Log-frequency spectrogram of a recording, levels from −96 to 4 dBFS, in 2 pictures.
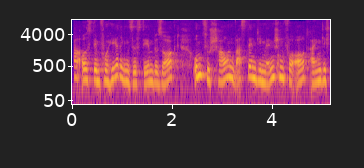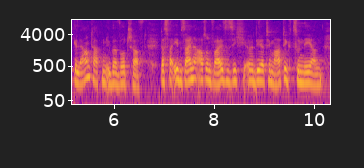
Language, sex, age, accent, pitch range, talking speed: German, female, 40-59, German, 170-200 Hz, 180 wpm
